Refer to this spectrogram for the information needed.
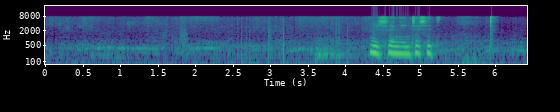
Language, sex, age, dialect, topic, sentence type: Marathi, female, 18-24, Southern Konkan, agriculture, question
